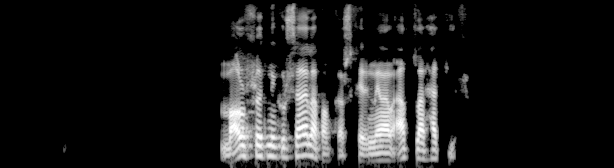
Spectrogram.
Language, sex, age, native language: Icelandic, male, 30-39, Icelandic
